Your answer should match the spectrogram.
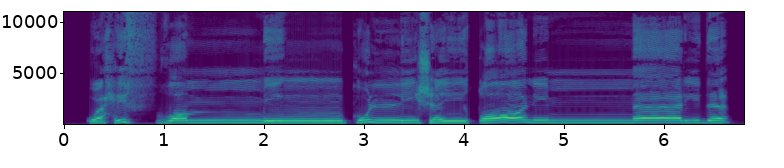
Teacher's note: واستمعنا إلى الغنة في كلمة شيطان مارد مع قلقلة الدال الساكنة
